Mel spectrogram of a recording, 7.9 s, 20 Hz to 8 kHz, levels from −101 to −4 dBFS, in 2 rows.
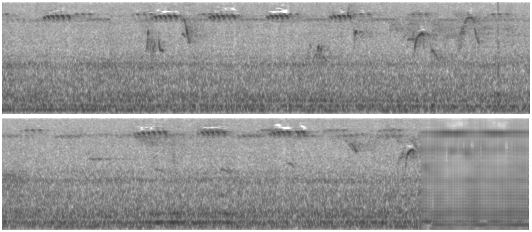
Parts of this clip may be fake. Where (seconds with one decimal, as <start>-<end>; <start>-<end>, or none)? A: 7.1-7.9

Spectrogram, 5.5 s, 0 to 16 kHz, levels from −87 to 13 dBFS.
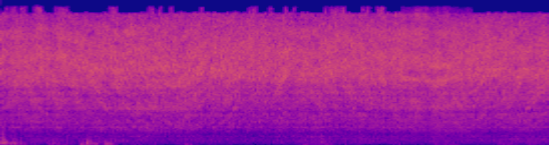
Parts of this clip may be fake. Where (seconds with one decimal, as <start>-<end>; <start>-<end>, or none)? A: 4.0-4.7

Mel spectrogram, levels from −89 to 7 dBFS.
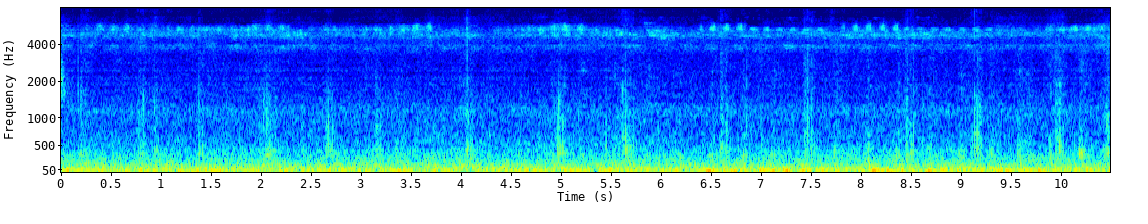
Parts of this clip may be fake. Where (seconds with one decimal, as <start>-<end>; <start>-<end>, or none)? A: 0.0-5.7; 9.3-10.5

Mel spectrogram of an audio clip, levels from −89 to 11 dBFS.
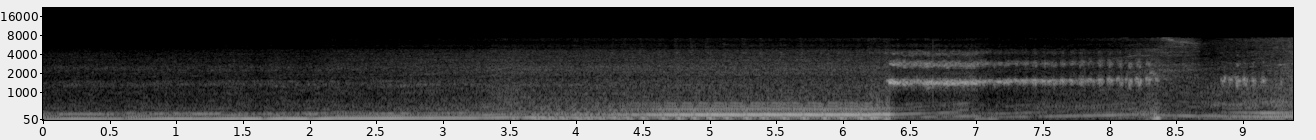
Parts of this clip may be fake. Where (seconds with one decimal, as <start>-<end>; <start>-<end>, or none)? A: none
